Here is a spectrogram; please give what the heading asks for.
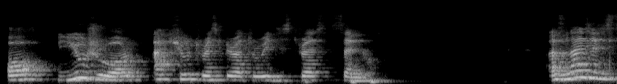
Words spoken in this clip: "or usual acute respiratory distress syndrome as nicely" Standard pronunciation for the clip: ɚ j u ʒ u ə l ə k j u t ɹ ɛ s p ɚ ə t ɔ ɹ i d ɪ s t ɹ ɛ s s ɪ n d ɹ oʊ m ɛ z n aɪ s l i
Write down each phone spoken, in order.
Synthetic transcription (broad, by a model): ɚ j u ʒ u ə l ə k j u t ɹ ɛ s p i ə t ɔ ɹ i d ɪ s t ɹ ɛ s s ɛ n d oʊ ɑ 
